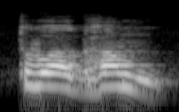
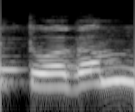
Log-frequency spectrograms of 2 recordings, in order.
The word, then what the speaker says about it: त्वघं: भुञ्जते ते त्वघं पापा, भुञ्जते ते त्वघं पापा, त्वघं यहाँ पे घर का आने देना, घ, यहाँ पे त्वगम नहीं बोलना, घ ध इत थ, इसके उच्चारण बहुत अच्छे से आने चाहिए.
